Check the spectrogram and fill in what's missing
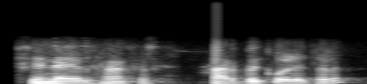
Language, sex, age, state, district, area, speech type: Kannada, male, 30-45, Karnataka, Gadag, rural, conversation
